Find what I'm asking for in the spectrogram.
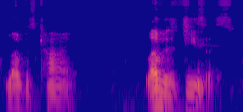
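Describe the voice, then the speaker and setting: A man answering on a panel over a video call, loose and joking, his loudness swinging up and down. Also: deep voice, steady tone, measured pace.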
